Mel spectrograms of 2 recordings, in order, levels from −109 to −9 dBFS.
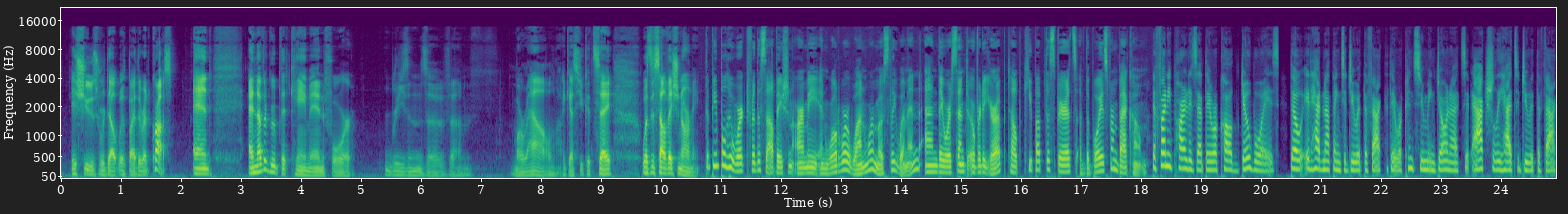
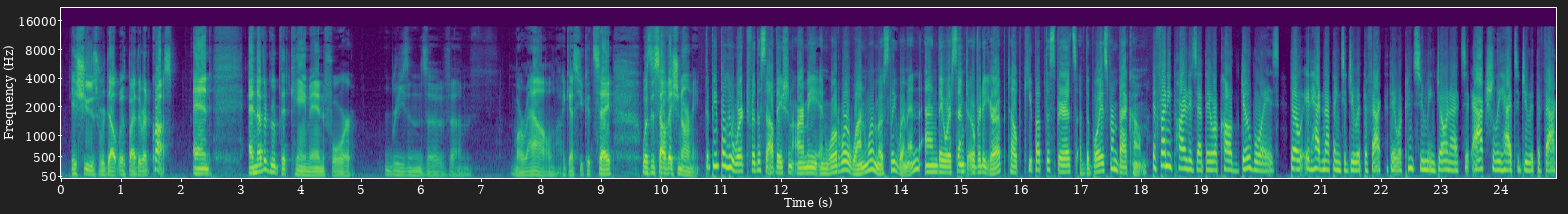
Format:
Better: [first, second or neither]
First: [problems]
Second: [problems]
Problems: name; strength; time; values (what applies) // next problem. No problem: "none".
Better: first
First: none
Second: distortion; slight; 4% of the sound clipped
